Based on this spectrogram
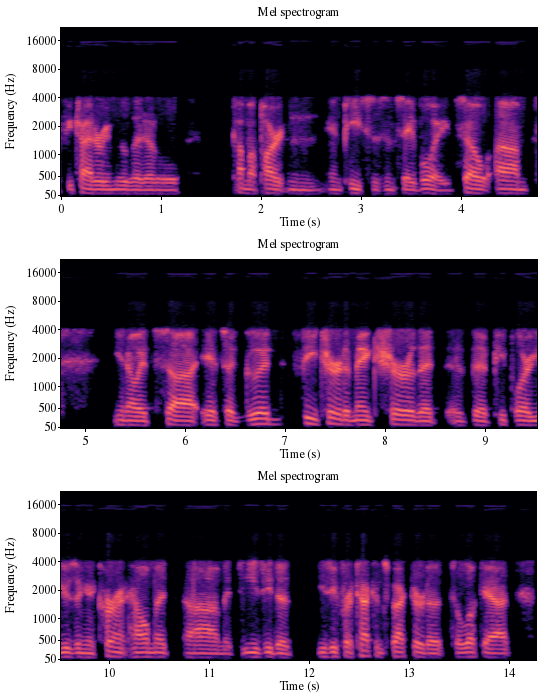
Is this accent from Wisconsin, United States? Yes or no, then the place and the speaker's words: yes; Wisconsin, United States; moved away; I'm from Wisconsin originally too, so that's uh, Badger State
